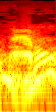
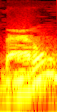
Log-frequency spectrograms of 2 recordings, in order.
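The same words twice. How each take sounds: First: Battle? pitched much higher, a disbelieving question; incredulous echo. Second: Said in the usual way. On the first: Shown as a demonstration. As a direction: throw Battle? back in disbelief. Mocking echo of brother's word.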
